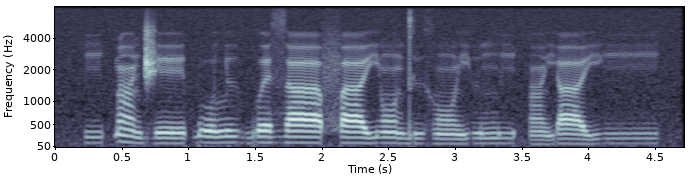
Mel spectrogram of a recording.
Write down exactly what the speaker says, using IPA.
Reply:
i˨ ɓ ã˦˨ d͡ʒ eː˨ ɓ o˧ l ɨ˦˨ ɡʷ ɛ˦ z aː˧ f a˧ j ɔ̃˧ d ɨ˨ ɣ ɔ̃˨ j ɨ˧ m i˧ h ã˨ j aː˦˨ j iː˦

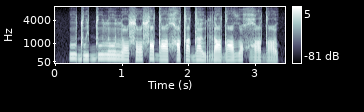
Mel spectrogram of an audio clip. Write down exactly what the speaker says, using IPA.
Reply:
u˦˨ d u˨ i̯ d u˦ l o˦ l o˨ sˤ o˦ sˤ u˦ dˤ a˨ u̯ χ i˦ tˤ i˨ d a˦˨ u̯ r a˦˨ dˤ a˦ u̯ ðˤ u˦ χ ʁ ɔ˨ i̯ dˤ o˨

